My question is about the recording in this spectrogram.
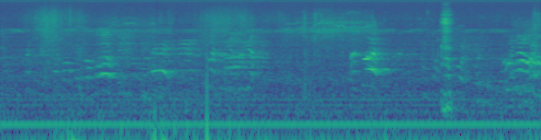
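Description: Football-pitch ambience: distant voices shouting during play over a steady low hum, with a short knock about three seconds in and another near seven seconds.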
